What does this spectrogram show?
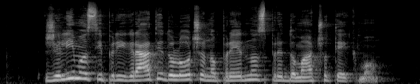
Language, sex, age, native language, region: Slovenian, female, 60+, Slovenian, Savinja region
